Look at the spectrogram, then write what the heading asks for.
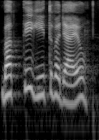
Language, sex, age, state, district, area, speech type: Sindhi, female, 30-45, Maharashtra, Thane, urban, read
